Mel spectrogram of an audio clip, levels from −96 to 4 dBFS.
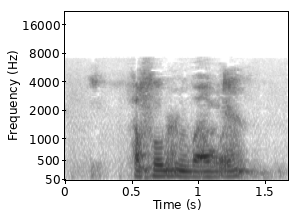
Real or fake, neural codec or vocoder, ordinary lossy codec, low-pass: fake; codec, 16 kHz, 1 kbps, FreqCodec, larger model; MP3, 32 kbps; 7.2 kHz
